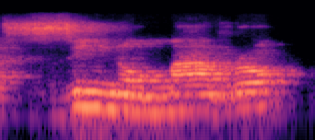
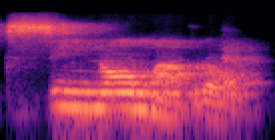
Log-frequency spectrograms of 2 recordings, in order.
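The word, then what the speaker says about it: Ξινόμαυρο: of an attempt um for the crowds to pronounce that it's not a lot of non-greek people call that Xeno mavro um but it is Sonoma bro k s imagine k s c Norma bro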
